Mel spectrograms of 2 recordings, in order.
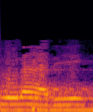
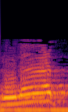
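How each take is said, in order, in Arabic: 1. تنتهي الكلمة بصوت ياء طويل. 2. تنتهي الكلمة بالدال دون حركة في آخرها. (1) "الوقف بالياء" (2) "حذف الياء"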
